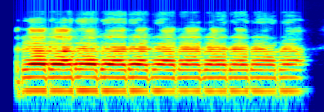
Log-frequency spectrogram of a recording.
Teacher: It's almost like a D, but it's much lighter because it's not behind the teeth that you're hitting your tongue. It's actually the roof of your mouth. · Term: letter ra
